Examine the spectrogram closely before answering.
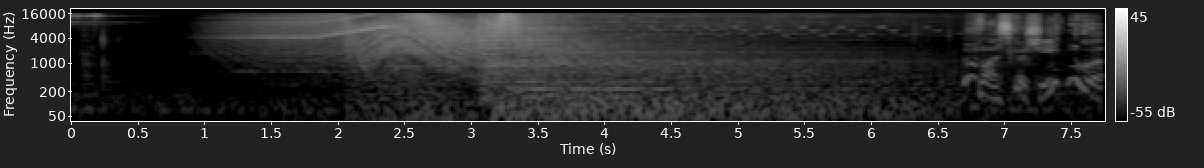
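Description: A deep rushing whoosh swells up loudly and slowly fades.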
